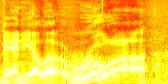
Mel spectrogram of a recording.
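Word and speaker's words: Daniela Ruah: And joining me to break it down, a special treat, two instant BFFs of The Stream, stars of NCIS LA, Daniela Rua, as I'm told to pronounce, and Eric Christian Olsen.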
